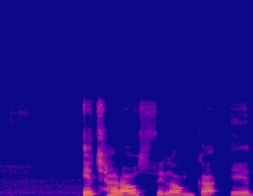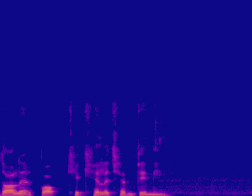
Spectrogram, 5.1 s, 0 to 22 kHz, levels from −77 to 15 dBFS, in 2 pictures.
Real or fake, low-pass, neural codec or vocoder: fake; 10.8 kHz; autoencoder, 48 kHz, 128 numbers a frame, DAC-VAE, trained on Japanese speech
